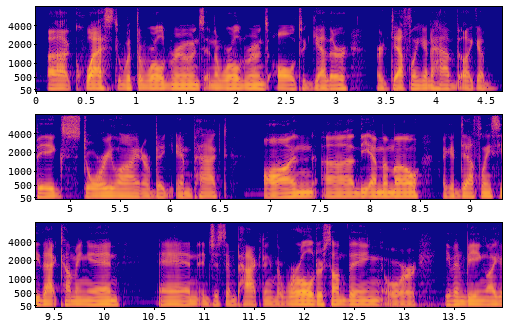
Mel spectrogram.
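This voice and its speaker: A man's voice: on the low side, flat delivery, normal speed, clean tone, dry recording. A man giving casual commentary to viewers as a reaction host, thinking aloud and wandering off on digressions. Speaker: video creator, reaction host.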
